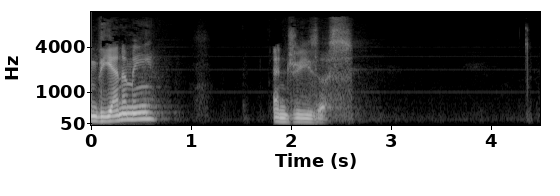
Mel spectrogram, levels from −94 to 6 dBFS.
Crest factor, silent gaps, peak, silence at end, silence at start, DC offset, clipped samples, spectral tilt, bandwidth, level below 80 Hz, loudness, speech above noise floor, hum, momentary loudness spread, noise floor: 20 dB; none; -10 dBFS; 1.9 s; 0 s; under 0.1%; under 0.1%; -6 dB/octave; 10.5 kHz; -78 dBFS; -27 LUFS; 50 dB; none; 18 LU; -76 dBFS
